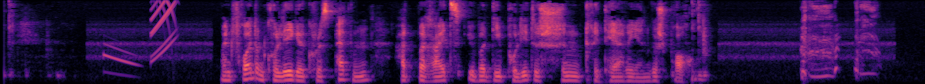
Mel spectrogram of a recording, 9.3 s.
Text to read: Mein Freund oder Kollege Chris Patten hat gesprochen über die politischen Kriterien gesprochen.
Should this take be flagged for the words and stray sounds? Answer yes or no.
yes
